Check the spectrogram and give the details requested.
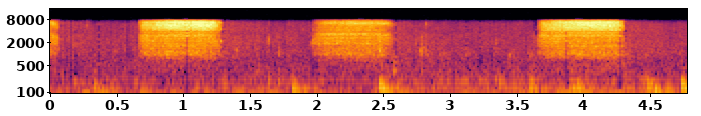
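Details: At the nest during a night feeding, 10 September 2019 at 22:45, a Barn owl produces three loud, breathy hissing screeches of about half a second, spaced roughly 1.5 seconds apart, with soft low rustling between.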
